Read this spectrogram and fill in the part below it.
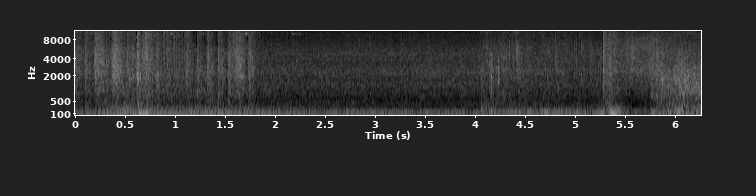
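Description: A vehicle engine rumbles.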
